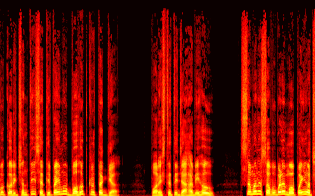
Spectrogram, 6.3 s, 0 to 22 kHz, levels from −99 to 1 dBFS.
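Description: No technical faults can be heard anywhere in the speech, so there are none to describe.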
